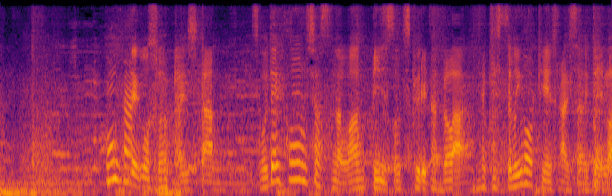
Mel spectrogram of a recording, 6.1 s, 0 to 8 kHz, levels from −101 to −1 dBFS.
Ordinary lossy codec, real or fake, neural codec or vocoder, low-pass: none; fake; codec, 16 kHz in and 24 kHz out, 0.6 kbps, FireRedTTS-2 codec; 7.2 kHz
